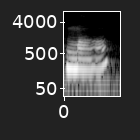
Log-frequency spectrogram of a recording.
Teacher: per and B and blow out air but the difference is the air goes out from your nose to get this sound rather than from your mouths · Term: nasal sounds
